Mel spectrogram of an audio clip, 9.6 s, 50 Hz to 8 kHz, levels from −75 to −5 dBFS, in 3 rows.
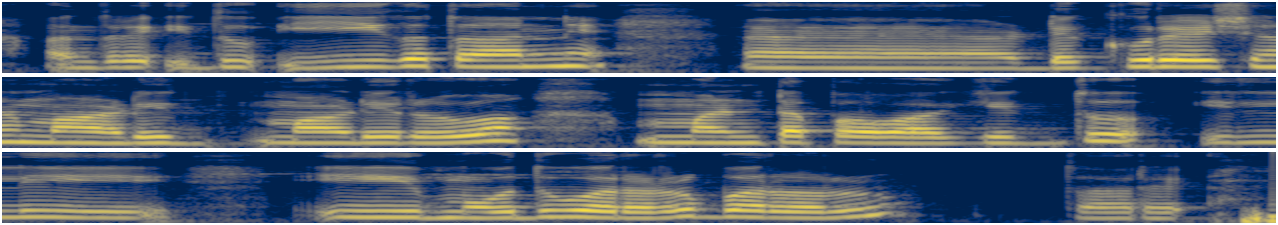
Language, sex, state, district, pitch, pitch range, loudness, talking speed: Kannada, female, Karnataka, Shimoga, 220 Hz, 205-240 Hz, -17 LUFS, 95 wpm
